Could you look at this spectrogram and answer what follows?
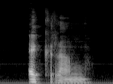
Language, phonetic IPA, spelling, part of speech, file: Polish, [ˈɛkrãn], ekran, noun, Pl-ekran.ogg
